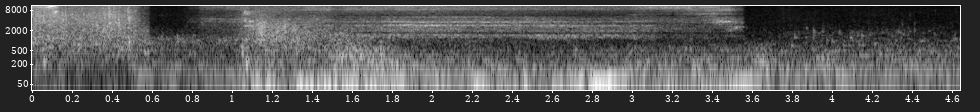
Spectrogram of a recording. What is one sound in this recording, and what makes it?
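Water splashes and bubbles on diving back under.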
